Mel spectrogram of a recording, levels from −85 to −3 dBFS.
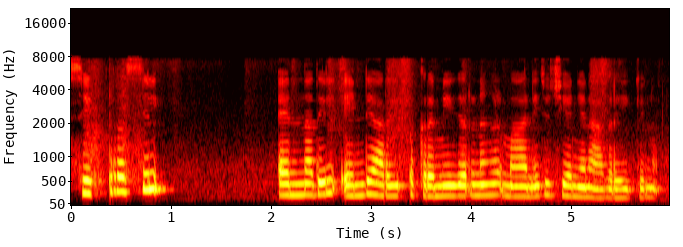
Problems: low volume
